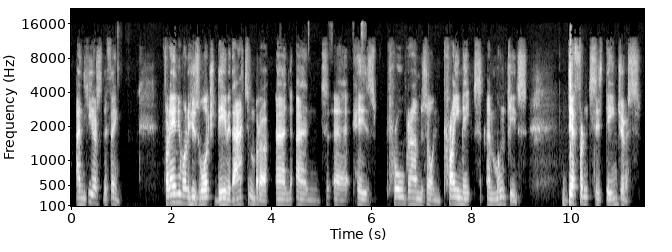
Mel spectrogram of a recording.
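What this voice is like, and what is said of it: Mixed Scottish and English accent. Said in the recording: “you sound very English ... a genuine Scottish accent is, and mine's isn't one anymore. Mine's is a whole mix of my time in Scotland, my time at St Andrews, which was very English, and then my time down in England”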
